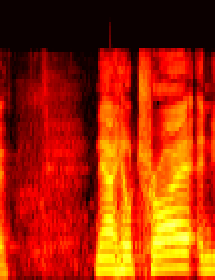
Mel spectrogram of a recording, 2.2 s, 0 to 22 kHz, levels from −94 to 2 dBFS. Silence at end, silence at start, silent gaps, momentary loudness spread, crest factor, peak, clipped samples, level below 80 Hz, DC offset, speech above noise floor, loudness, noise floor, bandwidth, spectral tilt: 0 s; 0 s; none; 16 LU; 18 dB; 0 dBFS; under 0.1%; -66 dBFS; under 0.1%; 34 dB; -17 LUFS; -50 dBFS; 10.5 kHz; -5 dB/octave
